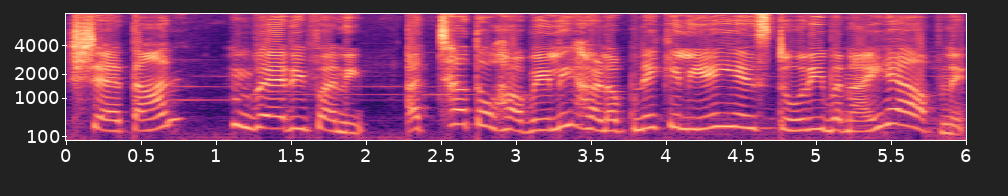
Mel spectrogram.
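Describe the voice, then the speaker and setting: A woman playing a bold, skeptical young woman in a cartoon horror story, expressive and sprinkled with English phrases. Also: fairly high pitch, slow, soft background music. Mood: defiant.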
